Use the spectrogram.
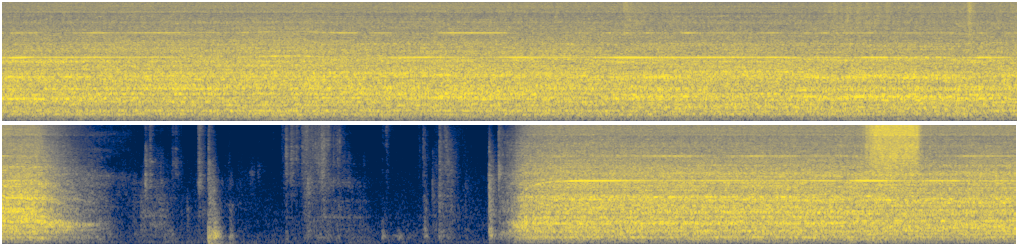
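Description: A hair dryer blows steadily and loud at close range, drying chalk paste on a silkscreen transfer for a home wreath, cutting off for a few seconds of near silence before starting up again.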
